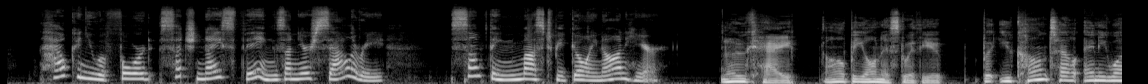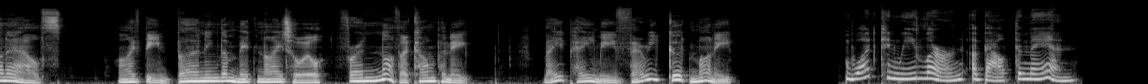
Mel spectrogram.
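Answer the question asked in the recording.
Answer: He secretly works a second job for another company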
